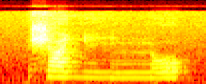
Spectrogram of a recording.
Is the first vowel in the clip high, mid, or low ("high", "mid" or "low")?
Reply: low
